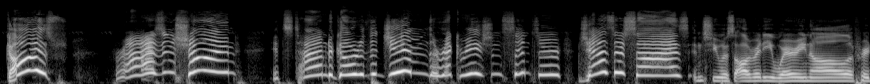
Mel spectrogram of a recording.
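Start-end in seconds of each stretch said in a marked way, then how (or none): 0.1-6.9 much higher, sing-song morning call; cheery wake-up. Acted. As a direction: rouse everyone brightly. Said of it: "woke everybody up and said".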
